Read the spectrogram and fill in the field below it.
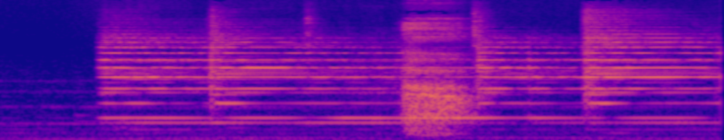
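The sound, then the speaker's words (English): A bell rings out in several strong, resonant strikes, each leaving a long shimmering ring that overlaps the next, loud, with no voices present. “there's the bell.”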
